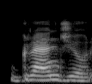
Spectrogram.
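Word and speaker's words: grandeur: उतरना स्लोप से द ग्रेंजियर ग्रंजियर इसको यहां पे सॉफ्टली प्रोनाउंस करेंगे ग्रेंजियर of sunset behind a mountain और इसका मीनिंग होता है यह ये एक नाउन है।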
